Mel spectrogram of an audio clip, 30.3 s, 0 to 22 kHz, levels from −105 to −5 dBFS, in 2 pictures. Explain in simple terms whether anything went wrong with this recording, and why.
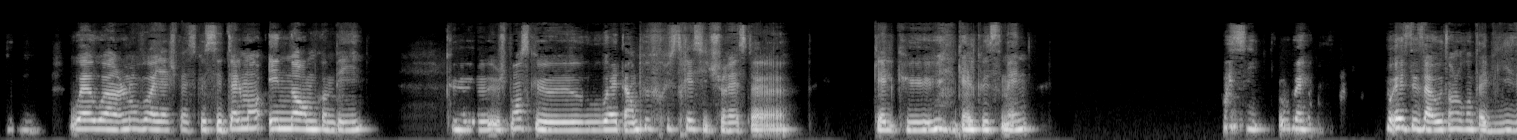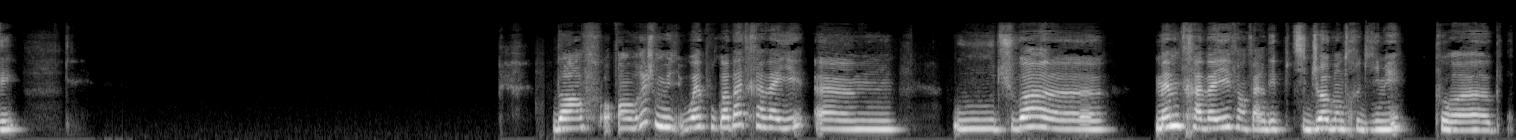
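Nothing went wrong with this audio, because no technical fault can be heard anywhere in the speech.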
